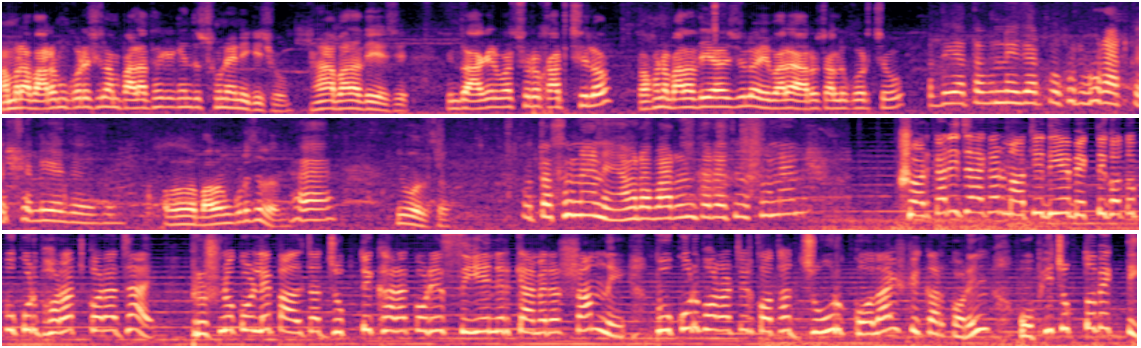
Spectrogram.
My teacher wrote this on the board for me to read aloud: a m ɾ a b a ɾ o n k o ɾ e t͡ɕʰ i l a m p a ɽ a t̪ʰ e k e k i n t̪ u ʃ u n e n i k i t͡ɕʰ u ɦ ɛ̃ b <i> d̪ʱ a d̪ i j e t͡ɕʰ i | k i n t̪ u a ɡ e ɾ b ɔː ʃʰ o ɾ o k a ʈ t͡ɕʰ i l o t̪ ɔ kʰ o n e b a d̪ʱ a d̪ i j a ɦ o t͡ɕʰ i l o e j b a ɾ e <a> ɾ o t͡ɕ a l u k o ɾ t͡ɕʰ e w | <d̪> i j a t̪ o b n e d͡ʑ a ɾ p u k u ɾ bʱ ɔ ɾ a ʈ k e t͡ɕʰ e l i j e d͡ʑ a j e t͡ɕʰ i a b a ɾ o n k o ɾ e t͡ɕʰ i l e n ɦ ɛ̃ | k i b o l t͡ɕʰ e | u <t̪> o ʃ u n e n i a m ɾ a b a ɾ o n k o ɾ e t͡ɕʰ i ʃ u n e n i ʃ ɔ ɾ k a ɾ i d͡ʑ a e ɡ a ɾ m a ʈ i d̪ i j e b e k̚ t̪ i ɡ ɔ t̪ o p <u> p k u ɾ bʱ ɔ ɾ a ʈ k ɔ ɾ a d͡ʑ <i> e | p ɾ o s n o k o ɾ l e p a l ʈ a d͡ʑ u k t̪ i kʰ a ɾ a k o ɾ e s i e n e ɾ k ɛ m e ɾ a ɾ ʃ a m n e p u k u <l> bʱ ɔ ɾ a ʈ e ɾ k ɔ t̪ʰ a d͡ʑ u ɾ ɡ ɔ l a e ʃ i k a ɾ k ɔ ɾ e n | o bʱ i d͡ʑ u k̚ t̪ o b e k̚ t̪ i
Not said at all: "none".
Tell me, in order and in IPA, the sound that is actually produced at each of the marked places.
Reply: a, a, d̪, t̪, u, a, ɾ

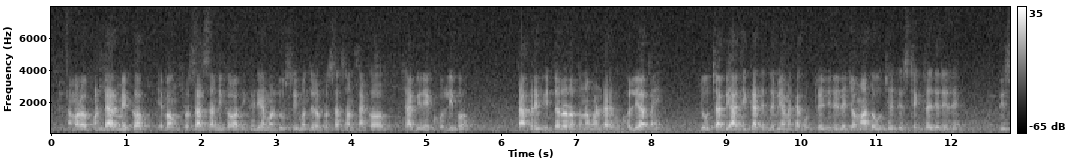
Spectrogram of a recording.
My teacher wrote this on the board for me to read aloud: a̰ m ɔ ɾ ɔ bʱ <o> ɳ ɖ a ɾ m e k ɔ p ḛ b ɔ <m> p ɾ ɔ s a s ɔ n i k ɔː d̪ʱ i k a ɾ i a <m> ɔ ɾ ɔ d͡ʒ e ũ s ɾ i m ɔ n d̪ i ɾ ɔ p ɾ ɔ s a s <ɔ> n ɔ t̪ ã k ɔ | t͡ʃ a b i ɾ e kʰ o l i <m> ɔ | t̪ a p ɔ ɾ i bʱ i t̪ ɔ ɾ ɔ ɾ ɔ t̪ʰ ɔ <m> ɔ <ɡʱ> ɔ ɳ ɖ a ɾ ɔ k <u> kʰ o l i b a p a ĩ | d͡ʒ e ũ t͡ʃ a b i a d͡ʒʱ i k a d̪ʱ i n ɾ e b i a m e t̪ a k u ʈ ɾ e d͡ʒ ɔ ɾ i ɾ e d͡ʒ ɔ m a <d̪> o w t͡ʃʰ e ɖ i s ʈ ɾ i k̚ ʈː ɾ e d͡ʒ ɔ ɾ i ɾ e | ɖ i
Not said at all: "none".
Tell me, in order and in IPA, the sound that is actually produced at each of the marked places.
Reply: ɔ, ŋ, m, ɔ, b, n, bʱ, u, d̪

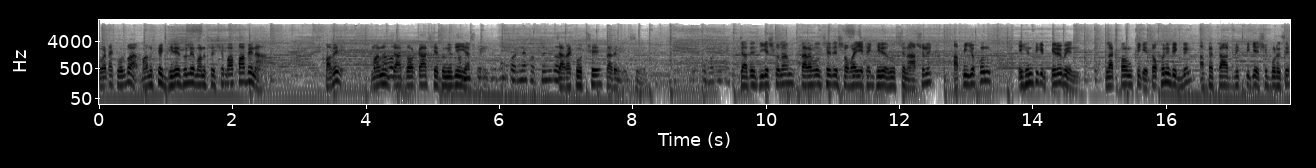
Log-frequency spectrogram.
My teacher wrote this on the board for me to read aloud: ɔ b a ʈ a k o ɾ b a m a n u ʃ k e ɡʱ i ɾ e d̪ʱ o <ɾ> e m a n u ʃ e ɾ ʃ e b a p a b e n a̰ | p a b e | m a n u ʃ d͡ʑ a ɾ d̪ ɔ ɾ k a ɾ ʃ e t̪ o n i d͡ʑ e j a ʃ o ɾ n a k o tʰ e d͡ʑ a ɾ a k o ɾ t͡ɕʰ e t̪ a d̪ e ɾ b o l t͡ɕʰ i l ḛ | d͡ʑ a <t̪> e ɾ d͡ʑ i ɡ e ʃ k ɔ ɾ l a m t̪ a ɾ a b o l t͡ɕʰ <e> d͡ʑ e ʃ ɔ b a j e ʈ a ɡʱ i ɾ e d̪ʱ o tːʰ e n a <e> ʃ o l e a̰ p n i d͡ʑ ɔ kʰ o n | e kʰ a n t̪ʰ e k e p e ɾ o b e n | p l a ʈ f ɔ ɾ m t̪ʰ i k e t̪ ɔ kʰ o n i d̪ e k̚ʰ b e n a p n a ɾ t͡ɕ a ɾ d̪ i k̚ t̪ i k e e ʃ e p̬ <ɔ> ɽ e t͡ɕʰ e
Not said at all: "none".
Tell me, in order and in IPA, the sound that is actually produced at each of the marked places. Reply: l, d̪, e, a, o

